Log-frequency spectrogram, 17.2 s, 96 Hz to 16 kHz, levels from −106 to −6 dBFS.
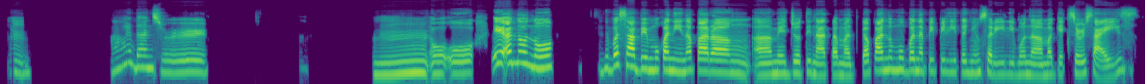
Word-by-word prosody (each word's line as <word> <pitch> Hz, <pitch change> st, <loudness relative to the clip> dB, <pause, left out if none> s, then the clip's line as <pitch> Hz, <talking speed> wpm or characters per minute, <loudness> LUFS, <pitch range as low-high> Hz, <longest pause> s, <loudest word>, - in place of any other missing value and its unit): Hmm. 200 Hz, -1 st, -15 dB, 1.2 s
Ah, 255 Hz, -, -13 dB
dancer. 205 Hz, -6 st, -4 dB, 2.5 s
Hmm, 185 Hz, +3 st, -8 dB
oo, 185 Hz, +1 st, -6 dB, 0.3 s
eh, 355 Hz, -7 st, +10 dB
ano 355 Hz, 0 st, +1 dB
'no 260 Hz, -2 st, +1 dB, 0.8 s
'di 250 Hz, +5 st, -11 dB
ba 300 Hz, +6 st, +2 dB
sabi 280 Hz, -5 st, +5 dB
mo 235 Hz, -1 st, -6 dB
kanina 230 Hz, -2 st, +2 dB
parang, 205 Hz, -5 st, +3 dB
ah, 175 Hz, +1 st, 0 dB
medyo 185 Hz, 0 st, -4 dB
tinatamad 170 Hz, -3 st, -1 dB
ka, 190 Hz, +1 st, 0 dB
paano 230 Hz, +2 st, +3 dB
mo 240 Hz, 0 st, -7 dB
ba 230 Hz, 0 st, -1 dB
napipilitan 215 Hz, -3 st, -4 dB
yung 195 Hz, +2 st, -8 dB
sarili 180 Hz, -3 st, -2 dB
mo 180 Hz, +1 st, -8 dB
na 165 Hz, -2 st, -1 dB
mag-exercise? 185 Hz, -, -1 dB
200 Hz, 95 wpm, -22 LUFS, 185-230 Hz, 2.5 s, eh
